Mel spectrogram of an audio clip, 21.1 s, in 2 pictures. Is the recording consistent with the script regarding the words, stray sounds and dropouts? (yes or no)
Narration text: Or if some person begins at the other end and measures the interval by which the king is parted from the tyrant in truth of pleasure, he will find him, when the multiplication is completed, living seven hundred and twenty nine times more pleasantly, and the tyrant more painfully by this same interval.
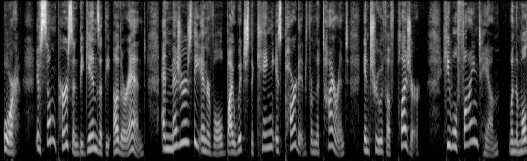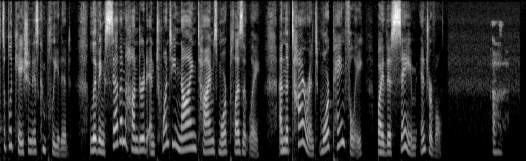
no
